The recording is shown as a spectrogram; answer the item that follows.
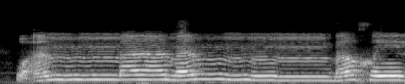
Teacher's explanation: नून साकिन के बाद बा आ रहा है, यहाँ पे इक़लाब करेंगे और इख्फा करेंगे गुन्ना के साथ, नून को मीम में चेंज करेंगे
